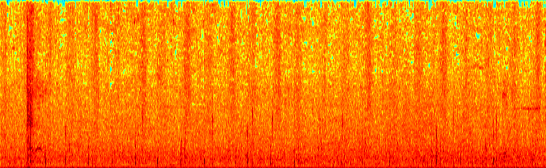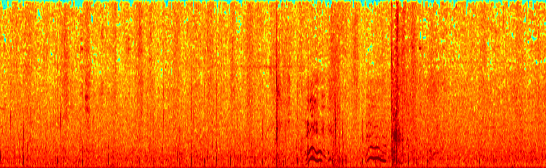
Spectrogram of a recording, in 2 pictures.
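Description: Footsteps tap steadily on a paved sidewalk.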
